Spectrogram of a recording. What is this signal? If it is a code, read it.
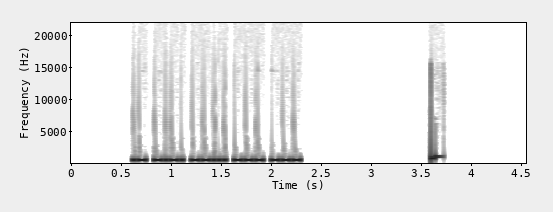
Morse code, heard as a keyed tone, about 44 wpm, 700 Hz. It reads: AC7OO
